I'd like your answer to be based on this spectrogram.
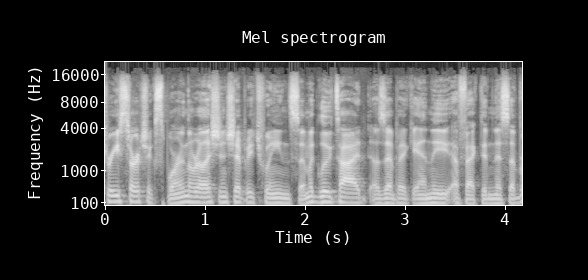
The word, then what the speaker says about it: semaglutide: Is there a connection between, is it semaglutide? Is that how you say it? – Yeah.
